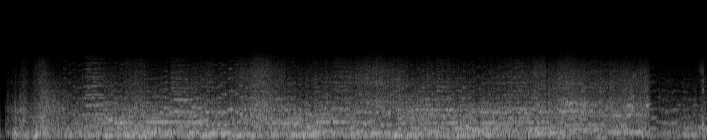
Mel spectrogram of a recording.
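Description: Orchestral film score music, loud and sustained, that starts abruptly and drops away about a second before the end.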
